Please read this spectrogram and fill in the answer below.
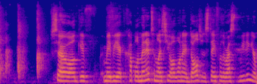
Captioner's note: applause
